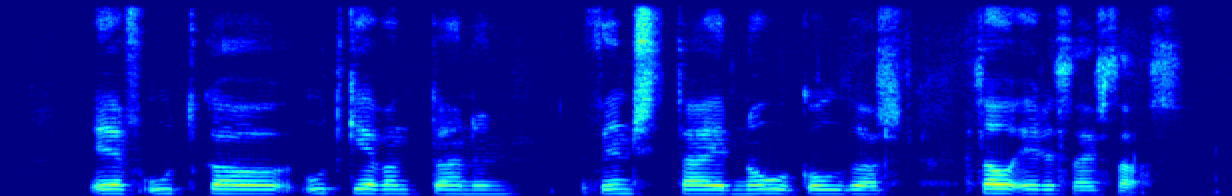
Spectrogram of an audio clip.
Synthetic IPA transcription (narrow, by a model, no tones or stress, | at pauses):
ɛv | uːt̪cɛːvant̪anʏm | fɪnst̪ʰːajɾnoːwʏkoːwðaɾ̥ | θawɛɾʏθajɾ̥θa̰θ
